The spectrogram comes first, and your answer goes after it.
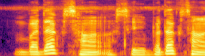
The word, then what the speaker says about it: बदख्शां: इसका जो आयात करता था वो करता था ये लोग हिंदुकुश क्षेत्र के आपका बदख्शां से। ठीक है, इसका स्पेलिंग में थोड़ा मिस्टेक हो रहा है, बदख्शां बोल सकते हैं इसको, बदख्शां से, हिंदुकुश क्षेत्र के बदख्शां से।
